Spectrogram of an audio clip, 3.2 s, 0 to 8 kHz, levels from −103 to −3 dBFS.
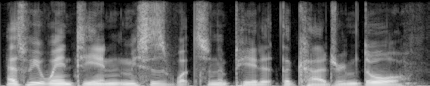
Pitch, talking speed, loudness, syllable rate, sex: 110 Hz, 225 wpm, -19 LUFS, 5.0 syllables/s, male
